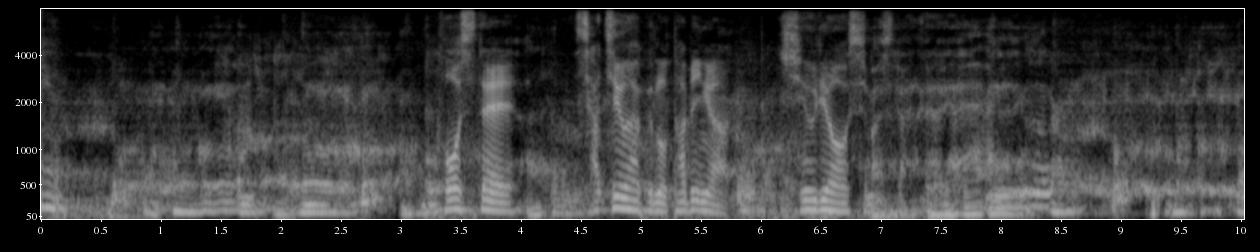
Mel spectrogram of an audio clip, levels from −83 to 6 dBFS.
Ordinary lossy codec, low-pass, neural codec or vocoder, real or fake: none; none; codec, 16 kHz, 4 kbps, X-Codec, HuBERT features, trained on LibriSpeech; fake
